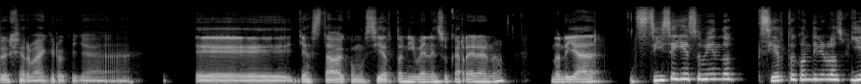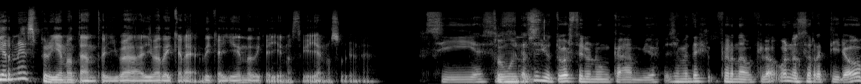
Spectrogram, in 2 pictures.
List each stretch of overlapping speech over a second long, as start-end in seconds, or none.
none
